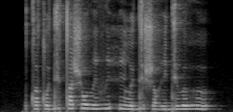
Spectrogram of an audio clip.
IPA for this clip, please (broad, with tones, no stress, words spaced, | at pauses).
tʌ˨to˨ dʲɯ˦˨ta˦ʃo˦ði˨˦ vi˦hi˦˨lɯ˨ dʲʌ˦ʃʌ˨ɦi˨ dʲɯ˨ðɯ˨ɦɯ˨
